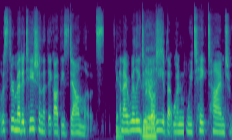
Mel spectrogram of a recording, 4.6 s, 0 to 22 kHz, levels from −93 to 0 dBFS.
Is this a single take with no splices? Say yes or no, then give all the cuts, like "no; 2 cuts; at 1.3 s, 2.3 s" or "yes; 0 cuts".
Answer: no; 2 cuts; at 2.4 s, 3.7 s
